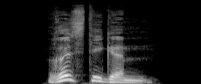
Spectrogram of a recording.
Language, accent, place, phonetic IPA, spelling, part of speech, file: German, Germany, Berlin, [ˈʁʏstɪɡəm], rüstigem, adjective, De-rüstigem.ogg
- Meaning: strong dative masculine/neuter singular of rüstig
